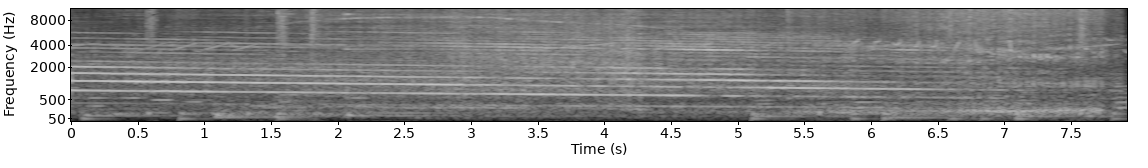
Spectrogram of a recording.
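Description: Fire truck siren sounding one long continuous tone that falls slowly in pitch, with the truck's engine running underneath.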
